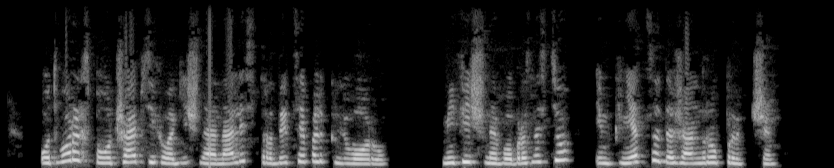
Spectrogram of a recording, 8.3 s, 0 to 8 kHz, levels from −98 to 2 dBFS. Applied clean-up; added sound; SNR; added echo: none; none; none; none.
